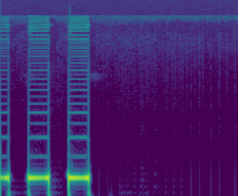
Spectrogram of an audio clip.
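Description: Phone call-dropped tone: three short, evenly spaced beeps at one pitch in the first second, the sign that the call has been disconnected.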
